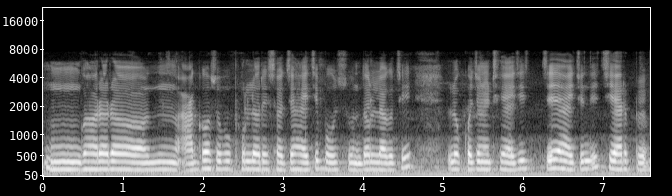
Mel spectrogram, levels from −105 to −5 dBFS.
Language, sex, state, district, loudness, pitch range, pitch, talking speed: Odia, female, Odisha, Khordha, -15 LUFS, 175-185 Hz, 180 Hz, 160 wpm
